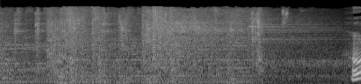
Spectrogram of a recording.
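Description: Game combat sounds clash and crackle with slashing blows.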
